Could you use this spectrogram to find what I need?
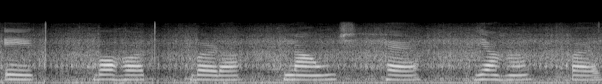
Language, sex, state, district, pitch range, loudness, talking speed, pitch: Hindi, female, Chandigarh, Chandigarh, 210-225 Hz, -16 LUFS, 70 wpm, 220 Hz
